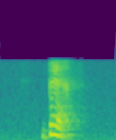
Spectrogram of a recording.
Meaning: peach (fruit)
- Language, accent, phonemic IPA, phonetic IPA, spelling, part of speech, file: Armenian, Eastern Armenian, /deχt͡sʰ/, [deχt͡sʰ], դեղձ, noun, Hy-դեղձ.ogg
